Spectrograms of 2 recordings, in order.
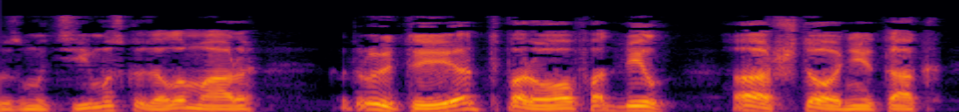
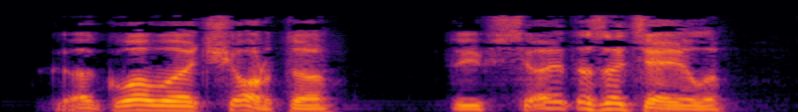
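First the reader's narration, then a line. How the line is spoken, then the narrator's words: Angry, barely restrained question. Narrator (Russian): спросил он сердито, едва сдерживая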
